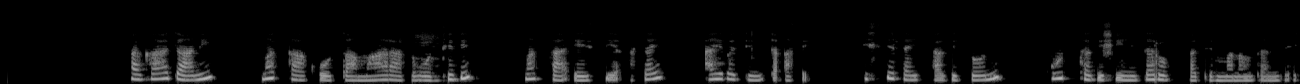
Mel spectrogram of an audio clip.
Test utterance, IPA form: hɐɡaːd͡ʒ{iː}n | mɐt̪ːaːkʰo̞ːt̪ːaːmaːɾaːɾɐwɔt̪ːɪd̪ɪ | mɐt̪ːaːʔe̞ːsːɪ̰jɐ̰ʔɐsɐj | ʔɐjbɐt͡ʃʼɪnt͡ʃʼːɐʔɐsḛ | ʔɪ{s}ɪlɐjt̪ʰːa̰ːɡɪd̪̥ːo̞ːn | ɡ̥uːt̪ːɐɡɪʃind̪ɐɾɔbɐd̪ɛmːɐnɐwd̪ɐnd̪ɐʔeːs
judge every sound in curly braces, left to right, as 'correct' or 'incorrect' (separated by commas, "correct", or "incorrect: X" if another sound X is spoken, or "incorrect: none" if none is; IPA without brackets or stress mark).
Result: incorrect: aː, incorrect: sː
